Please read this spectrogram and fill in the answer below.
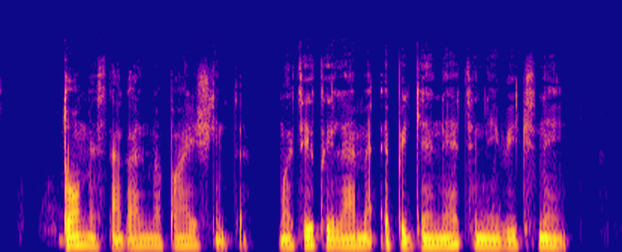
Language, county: Lithuanian, Panevėžys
